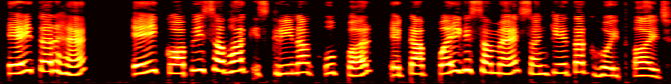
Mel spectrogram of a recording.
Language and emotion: Maithili, neutral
